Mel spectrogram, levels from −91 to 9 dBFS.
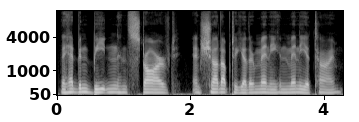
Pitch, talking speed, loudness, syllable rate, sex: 120 Hz, 210 wpm, -17 LUFS, 5.2 syllables/s, male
